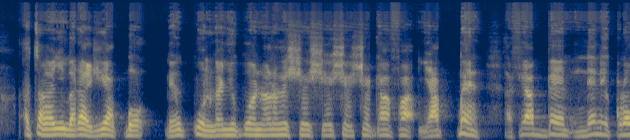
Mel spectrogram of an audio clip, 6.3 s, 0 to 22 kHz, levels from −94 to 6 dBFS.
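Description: From start to finish the speech carries channels drifting apart: the two sides run on clocks a couple of hundred parts per million apart, so the delay between them creeps to around a millisecond and a half. Summed, this gives a slow sweeping flange, unlike the fixed hollow colouring of a constant offset, heard over light Opus coding.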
